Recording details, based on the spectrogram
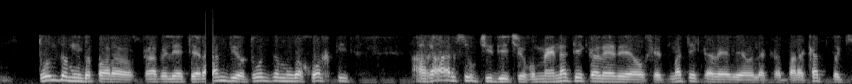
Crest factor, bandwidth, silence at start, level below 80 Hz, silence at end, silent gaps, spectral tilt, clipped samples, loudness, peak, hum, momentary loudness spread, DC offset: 14 dB; 4.3 kHz; 0 s; -60 dBFS; 0 s; none; -9 dB/octave; under 0.1%; -20 LUFS; -4 dBFS; none; 5 LU; under 0.1%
